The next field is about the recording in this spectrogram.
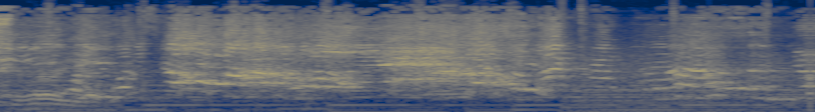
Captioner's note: screaming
